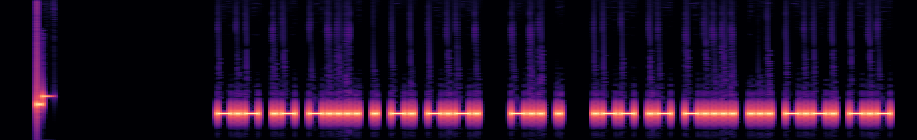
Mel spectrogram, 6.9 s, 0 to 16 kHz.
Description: Morse code, heard as a keyed tone, about 36 wpm, 700 Hz. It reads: KA6ENC DE WA6SCK
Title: USA Callsign DE Callsign - 6 Characters - 35wpm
